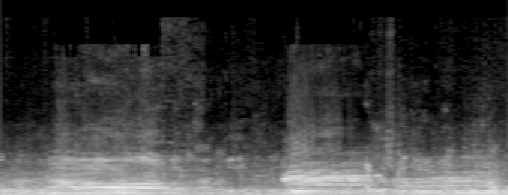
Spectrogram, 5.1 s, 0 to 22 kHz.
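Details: Lowing of Sahiwal breed bull calves at the Aftabganj market, 16 August 2025, during sales to Dhaka farmers. One sustained moo, then a second, brighter call shortly after, with crowd murmur and a man's voice underneath.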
